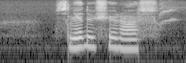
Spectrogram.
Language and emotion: Russian, sad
